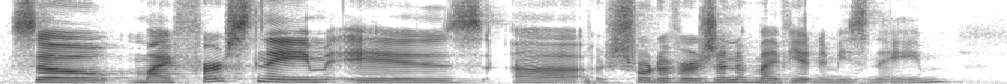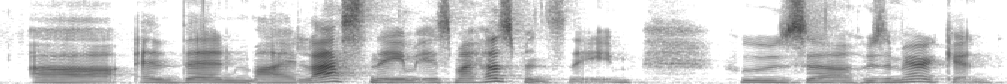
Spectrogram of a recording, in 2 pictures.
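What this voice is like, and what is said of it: Mixed French and Danish-influenced English accent. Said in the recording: “I was actually born and raised in France. Which is a little bit of where my accent is from, I guess ... because I learned to speak English when I lived in Denmark”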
